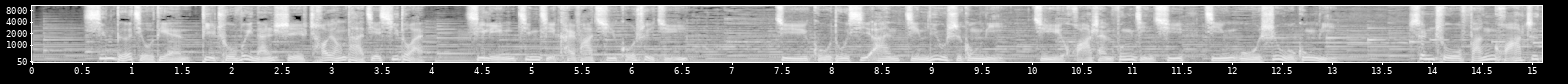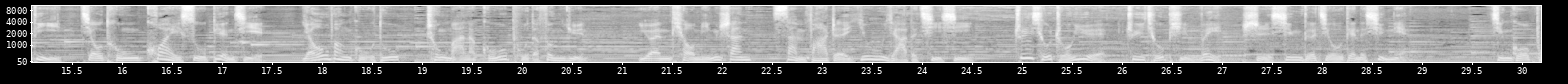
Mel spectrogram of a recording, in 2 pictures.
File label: boy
